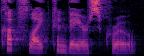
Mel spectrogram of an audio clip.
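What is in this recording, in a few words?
"cut-flight conveyor screw", English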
